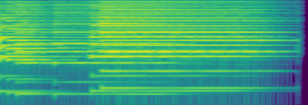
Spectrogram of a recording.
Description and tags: A notification sound for when you have successfully paired or are connected
connected, good, notification, positive, success, win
